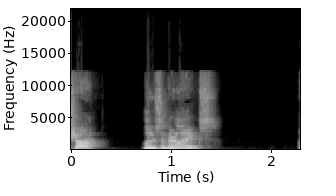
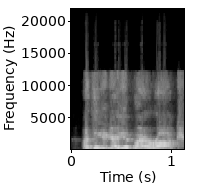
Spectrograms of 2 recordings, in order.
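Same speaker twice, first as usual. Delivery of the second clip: high, bewildered report; dazed boss; 9 semitones higher, faster than usual. Retold or imitated. Shot boss radioing in, high dazed voice. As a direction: sound stunned and unsure. Boss holding his chest.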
